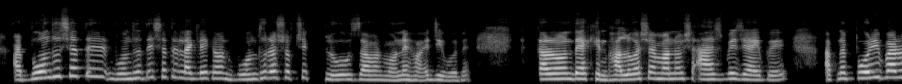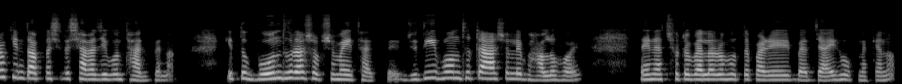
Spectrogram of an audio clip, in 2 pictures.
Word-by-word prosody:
আর 215 - +3
বন্ধুর 335 +6 +3
সাথে, 385 -1 +1 0.3
বন্ধুদের 290 +5 -2
সাথে 335 -1 -4
লাগলে, 270 +1 +3
কারন 275 -2 0
বন্ধুরা 260 +6 0
সবচেয়ে 300 +1 -5
ক্লোজ 225 -1 -2
আমার 215 -1 -1
মনে 205 +3 0
হয় 200 +1 -3
জীবনে। 190 -1 -5 0.7
কারণ 250 +1 +8 0.2
দেখেন 255 -3 +3
ভালোবাসার 250 +5 +4
মানুষ 260 +1 +2 0.2
আসবে 240 +2 0
যাইবে। 210 -1 0 0.5
আপনার 270 +3 -2
পরিবারও 320 +2 +6
কিন্তু 295 -3 -6
আপনার 270 0 -8
সাথে 265 0 -9
সারা 235 -1 +3
জীবন 235 0 -3
থাকবে 200 0 -5
না। - - -13 0.5
কিন্তু 265 +2 -6 0.2
বন্ধুরা 285 +3 +3
সবসময়ই 230 -3 -2
থাকবে। 180 -3 -10 0.2
যদি 230 +6 -5 0.2
বন্ধুটা 290 -1 -1
আসলে 260 -1 -5 0.2
ভালো 200 +1 -2
হয়, 195 +2 -6 0.6
তাই 230 - -1
না? - - +1
ছোটবেলারও 230 -1 0
হতে 230 -1 -7
পারে 210 0 -1 0.2
বা 200 - -2 0.2
যাই 195 +1 -2
হোক 215 -1 -8
না 190 - -11
কেন? 195 +1 -8
245 Hz, 160 wpm, -22 LUFS, 215-280 Hz, 0.7 s, কারণ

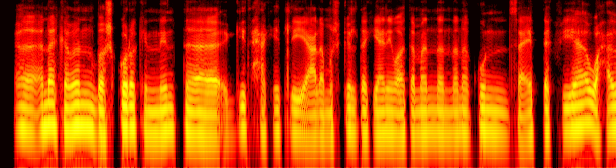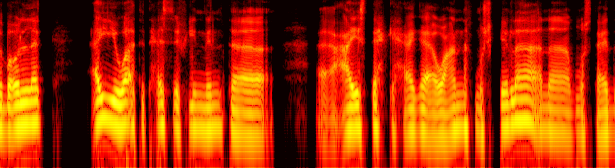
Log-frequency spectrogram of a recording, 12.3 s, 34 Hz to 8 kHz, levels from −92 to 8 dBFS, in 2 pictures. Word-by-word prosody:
آآ 120 -1 -1
أنا 140 +2 +4
كمان 130 0 +3
باشكرك 120 +2 +2
إن 105 0 0
أنت 115 0 -1 0.4
جيت 110 +4 -5
حكيت 110 +2 -7
لي 110 0 +1
على 100 +1 0
مشكلتك 110 +2 -4
يعني، 110 0 +1
وأتمنى 110 +1 -1
إن 105 0 -4
أنا 110 +1 -2
أكون 110 -1 -2
ساعدتك 105 +6 -4
فيها، 125 +4 +2
وحابب 125 -1 +2
أقول 135 +4 +6
لك، 150 0 +2 0.5
أي 155 -1 +5
وقت 140 +1 +3
تحس 135 0 -6
فيه 125 +1 -4
إن 125 -1 -2
أنت 105 -5 0 0.5
عايز 120 +3 0
تحكي 125 -3 -5
حاجة 115 +2 -1
أو 100 +2 +2
عندك 120 +4 -3
مشكلة، 145 +8 0
أنا 115 -3 -4
مستعد 105 0 -6
115 Hz, 170 wpm, -24 LUFS, 110-125 Hz, 0.5 s, أقول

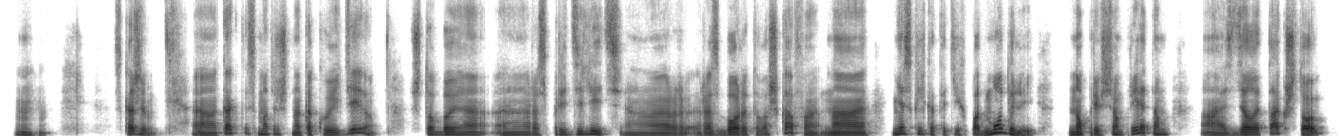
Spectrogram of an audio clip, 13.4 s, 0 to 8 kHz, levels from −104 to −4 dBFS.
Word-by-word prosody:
Мгм. 115 - -6 0.6
Скажи, - - 0 0.3
э, 110 0 0
как - - +1
ты - - -11
смотришь 145 0 -4
на 115 -1 0
такую 120 +1 0
идею, 110 - -1 0.3
чтобы, 130 -2 0
э, 120 -2 -2
распределить, 135 +5 -2
э, - - -12
раз 105 0 -2 0.2
разбор 115 +3 +4
этого 115 +2 -4
шкафа 105 -2 -1
на 110 0 +3 0.2
несколько 160 +1 -1
таких 125 -5 -9
подмодулей, 120 - +3 0.3
но 125 +2 +5
при 130 0 0
всём 130 +3 -1
при 170 +7 0
этом, 145 -4 0 0.3
а, 105 -3 0
сделать 130 +6 +4
так, - - +1
что - - +4
120 Hz, 135 wpm, -26 LUFS, 110-135 Hz, 0.6 s, но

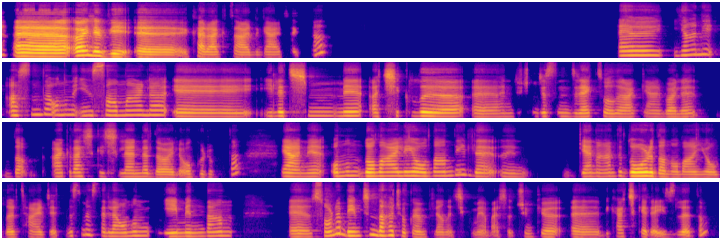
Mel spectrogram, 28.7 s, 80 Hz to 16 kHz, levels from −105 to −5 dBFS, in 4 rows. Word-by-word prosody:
ııı, 210 -1 +11
öyle 265 -6 +10
bir, 190 -2 +4 0.5
ııı, - - -12
karakterdi 165 -1 -4
gerçekten. 165 - -12 2.9
Eee, 280 +1 -2
yani 315 +5 -9
aslında 325 +4 -7
onun 310 +1 -10
insanlarla, 290 +2 -6
eee, 215 -1 -5
iletişimi, 250 +1 -2
açıklığı, 225 -1 +1
eee, 195 0 -9
hani 205 0 -20
düşüncesini 220 -1 -13
direkt 205 +1 -5
olarak 195 -1 -8
yani 195 -1 -15
böyle 190 +1 -9 0.4
do 210 - -10 0.3
arkadaşlık 225 +1 -8
ilişkilerinde 205 -1 -8
de - - -7
öyle 165 -1 -7
o 180 0 -10
grupta. 180 - -18 0.4
Yani 215 -1 -1
onun 255 +2 -7
dolaylı 240 +1 +1
yoldan 250 +1 -2
değil 310 -2 -13
de, 220 -1 -7
ııı, 195 -2 -16 0.5
genelde 220 +2 -8
doğrudan 235 -6 +7
olan 170 0 -9
yolları 165 0 -9
tercih 165 -3 -12
etmesi. 250 +6 -18
Mesela 235 -8 -9
onun 255 +3 -8
giyiminden, 225 +4 -5 0.6
eee, 190 0 -6
sonra 250 - -4
benim 250 0 +2
için 300 +4 -4
daha 270 +1 +1
çok 225 -8 -13
ön 170 -1 -8
plana 160 -2 -15
çıkmaya - - -15
başladı 470 - -18
çünkü, 190 -1 -14 0.3
ııı, 165 -1 -10
birkaç 210 0 -7
kere - - -8
izledim - - -9
225 Hz, 125 wpm, -23 LUFS, 200-255 Hz, 2.9 s, ııı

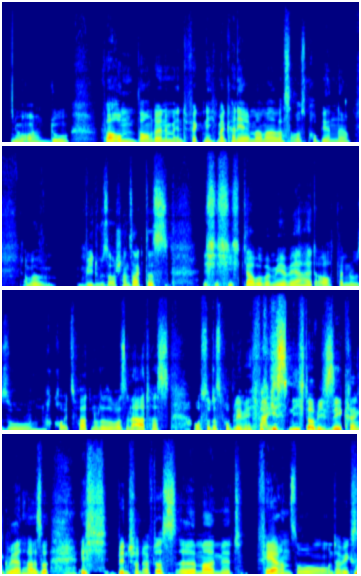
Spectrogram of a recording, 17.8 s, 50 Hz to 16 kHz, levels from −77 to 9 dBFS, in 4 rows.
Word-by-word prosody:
Ja, 215 - -7
du, 165 0 -6 0.4
warum 140 +3 +3
warum 145 +1 0
denn 155 0 +1
im 155 -1 -5
Endeffekt 160 +2 -6
nicht? 155 -3 -6
Man 135 -1 -1
kann 140 +1 -3
ja 140 0 +2
immer 140 +1 -3
mal 150 +1 0
was 145 -1 -4
ausprobieren, 130 -7 -8
ne? 115 +3 -8 0.4
Aber 120 0 -4
w - - -15 0.3
wie 130 -2 -7
du 150 - -12
es 150 -1 -9
auch - - -4
schon 145 -1 -6
sagtest, 145 -1 -1 0.3
ich - - 0
ich - - -1
ich 135 -1 -5
glaube 130 +4 +2
bei 135 -1 -3
mir 135 +2 -2
wäre 135 0 0
halt 130 0 -2
auch, 125 - -3
wenn 120 0 -7
du 120 0 -8
so 115 -1 -8
noch 120 0 -16
Kreuzfahrten 135 +2 -3
oder 125 0 -2
so 125 0 -2
was 125 0 -1
in 120 - -7
der - - +5
Art 115 - +4
hast, 130 -1 -3 0.2
auch - - -3
so 135 - -2
das 120 -1 -3
Problem, 125 -2 -1
ich 125 -5 -4
weiß 165 -4 +9
nicht, 160 +4 0
ob 145 -1 +7
ich 150 -4 +1
seekrank 135 -2 +2
werde. 115 +4 +2
Also, 120 0 +2 0.4
ich 125 0 +1
bin 140 +1 +1
schon 145 -3 -2
öfters, 135 +2 +1
äh, 135 0 +2
mal 120 -1 +5
mit 115 -3 -6 0.2
Fähren 140 +4 +5
so 140 -2 -2
unterwegs 135 0 -1
135 Hz, 225 wpm, -25 LUFS, 125-145 Hz, 0.4 s, weiß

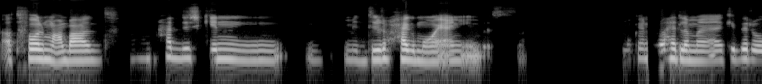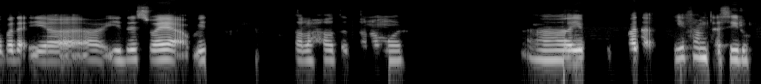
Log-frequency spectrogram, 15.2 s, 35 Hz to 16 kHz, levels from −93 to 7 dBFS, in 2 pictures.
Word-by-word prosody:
أطفال 220 -1 +5
مع 190 -3 +3
بعض 195 +1 +5 0.4
ما 225 +1 -20
حدش 235 -2 -2
كان 215 0 +2 1.2
م 205 - -17
مدِّي 200 +1 0
له 220 - +1
حجمه 195 -4 +3
يعني 195 - -1
بس - - -27 1.1
ممكن 210 +2 -12
الواحد 220 +1 +2
لما 195 -1 +1
كبر 220 +1 -1
وبدأ 200 +1 0
ي 190 - -5 0.7
يدرس 215 +2 -3
شوية 210 0 +6
أو - - -3
ي 400 - -1 0.9
مصطلحات 200 +1 -6
التنمر. 195 0 -12 1.3
آآ، 205 -2 -3
يمكن 230 +3 +2 0.2
بدأ 230 - +1 0.2
يفهم 240 +1 -1
تأثيره. 205 0 -2
205 Hz, 115 wpm, -22 LUFS, 195-220 Hz, 1.3 s, شوية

